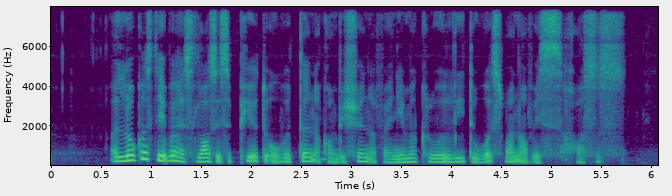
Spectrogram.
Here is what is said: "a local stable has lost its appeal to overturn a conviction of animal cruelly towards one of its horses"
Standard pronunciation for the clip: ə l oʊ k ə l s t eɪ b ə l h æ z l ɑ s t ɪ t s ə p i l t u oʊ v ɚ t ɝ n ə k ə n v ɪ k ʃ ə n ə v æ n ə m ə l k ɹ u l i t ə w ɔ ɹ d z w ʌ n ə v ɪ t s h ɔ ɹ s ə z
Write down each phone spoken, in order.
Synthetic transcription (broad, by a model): ə l oʊ k ə l s t eɪ b ə l h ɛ s l ɑ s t ɪ t s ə p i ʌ t u oʊ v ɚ t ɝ n ə k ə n b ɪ ʃ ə n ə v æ n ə m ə k ɹ u l i t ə w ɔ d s w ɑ n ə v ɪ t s h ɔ s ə s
